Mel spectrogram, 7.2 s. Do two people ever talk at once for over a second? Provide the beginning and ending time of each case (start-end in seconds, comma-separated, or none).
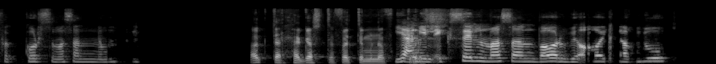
none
